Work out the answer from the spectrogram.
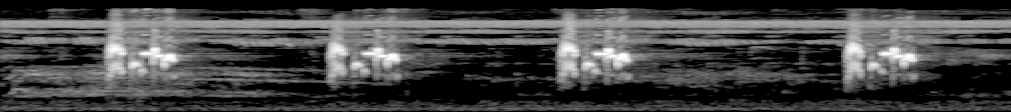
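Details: Trapping lure call of a lively sooty-headed bulbul: four clear phrases of quick rising-and-falling chirped notes, spaced about a second apart, over a faint steady high buzz.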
